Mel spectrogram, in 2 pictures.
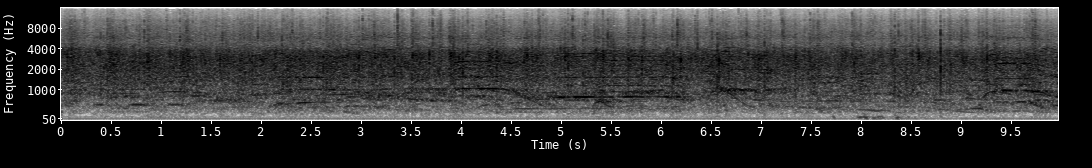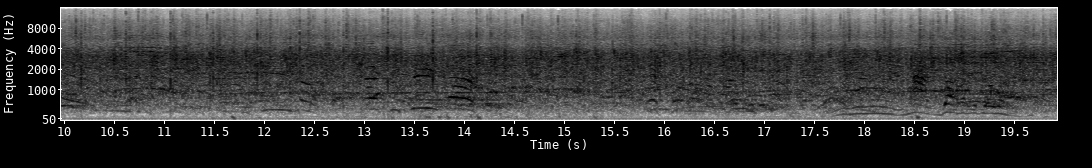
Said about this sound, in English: Clap your hands as loud as you can.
